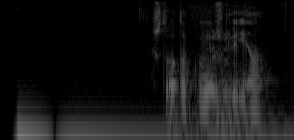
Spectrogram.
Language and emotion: Russian, neutral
